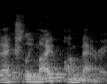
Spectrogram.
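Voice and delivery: normal talking voice

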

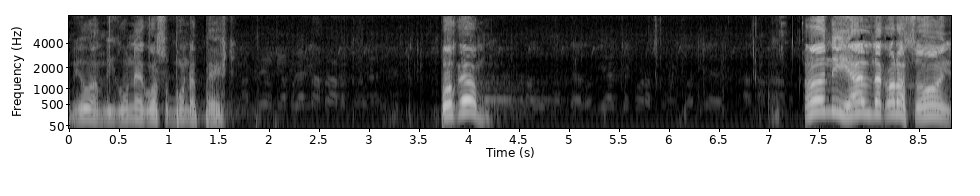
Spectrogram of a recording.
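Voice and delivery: speaking with a mouth full of food. Eating at a barbecue, shouting out the buffet and decorators, talking with mouth full. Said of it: "Eu falo de boca cheia".

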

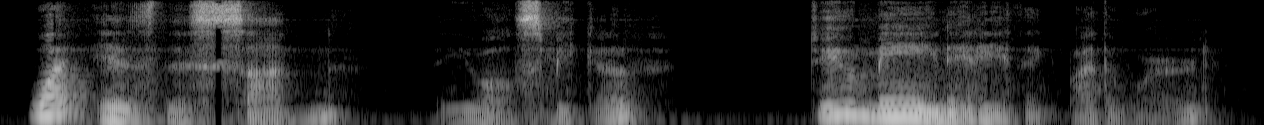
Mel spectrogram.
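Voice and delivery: soft, hushed cooing like a wood pigeon. Narrator reads the witch asking the others a question, in a soft cooing voice. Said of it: "cooing softly the voice of a wood pigeon".

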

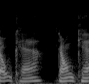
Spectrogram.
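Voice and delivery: light put-on Manchester Mancunian accent. Explaining a meme from when the speaker was younger, repeating it in a little Mancunian accent. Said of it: "doing like this little Mancunian accent".

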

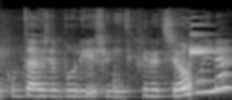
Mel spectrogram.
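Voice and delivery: tearful voice, close to crying. Coming home to find Bolly gone, speaking close to tears. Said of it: "ik kan wel janken".

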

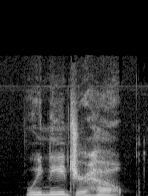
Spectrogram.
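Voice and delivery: ordinary delivery

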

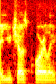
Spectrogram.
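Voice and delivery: calmly spoken. Player speaking in Aquan to enemies as they leave, before striking: very calm. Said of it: "very calmly say".

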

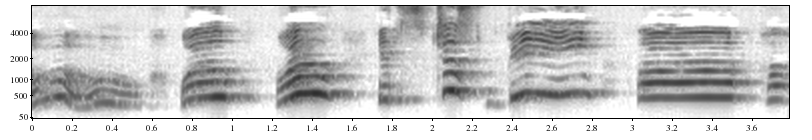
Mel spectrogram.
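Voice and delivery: very high-pitched goat voice. Telling a story, speaking as the middle-sized goat, in a middle Billy Goat Gruff voice. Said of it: "the middle-sized Billy Goat Gruff decided that she".

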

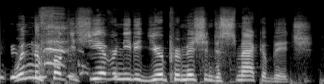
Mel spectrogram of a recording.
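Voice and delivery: so furious words barely come out, high, flustered outburst. Ranting to the others, furious to the point of barely being able to talk. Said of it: "I'm so fucking mad I can't talk".

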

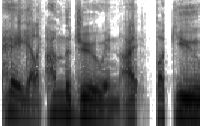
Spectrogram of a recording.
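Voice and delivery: normal talking voice

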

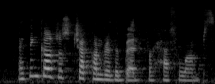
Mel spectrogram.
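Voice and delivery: plain reading voice

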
